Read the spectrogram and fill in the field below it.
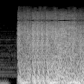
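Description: Grenade explosion in the video game Operation Pinkeye: a sudden, very loud blast that bursts in after a brief quiet moment and holds as a dense, roaring wall of noise.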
